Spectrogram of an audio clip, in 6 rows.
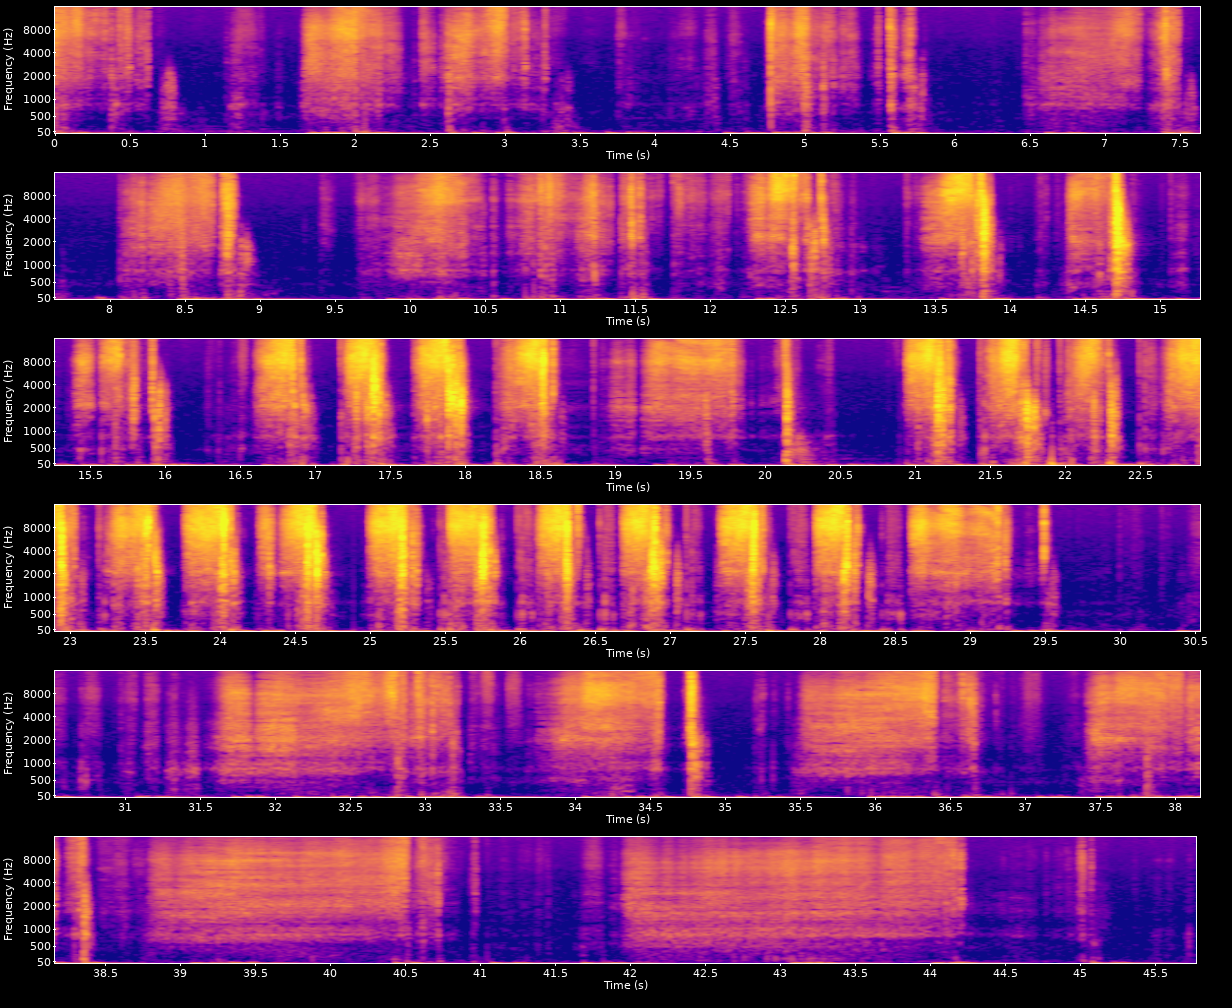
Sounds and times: Flipping through pages 0:00.0 - 0:05.8
Flipping through pages 0:06.5 - 0:09.0
Flipping through pages 0:09.7 - 0:29.6
Flipping through pages 0:32.1 - 0:39.4
Flipping through pages 0:44.8 - 0:45.2

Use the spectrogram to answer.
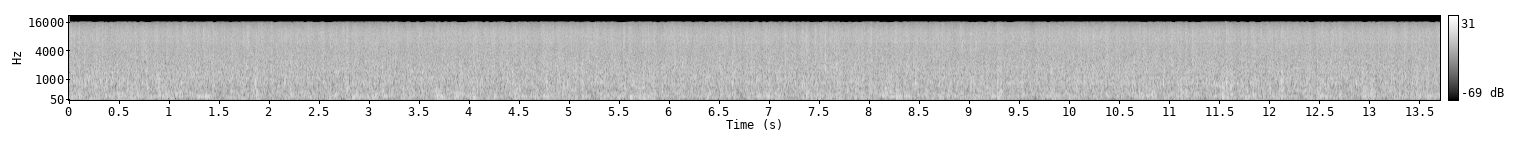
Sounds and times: water cascading out of retreating Solheimajokull glacier 0:00.0 - 0:13.7

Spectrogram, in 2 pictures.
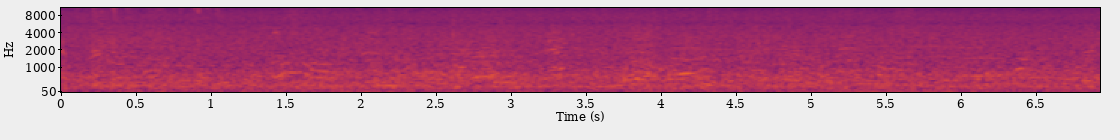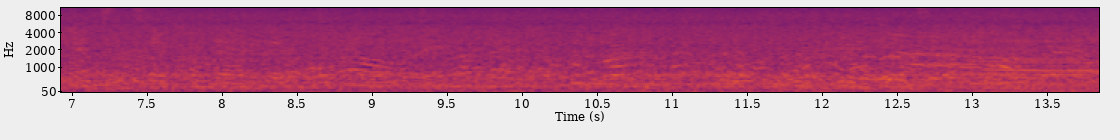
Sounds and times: crowd 0:00.0 - 0:13.8
water 0:00.0 - 0:13.8

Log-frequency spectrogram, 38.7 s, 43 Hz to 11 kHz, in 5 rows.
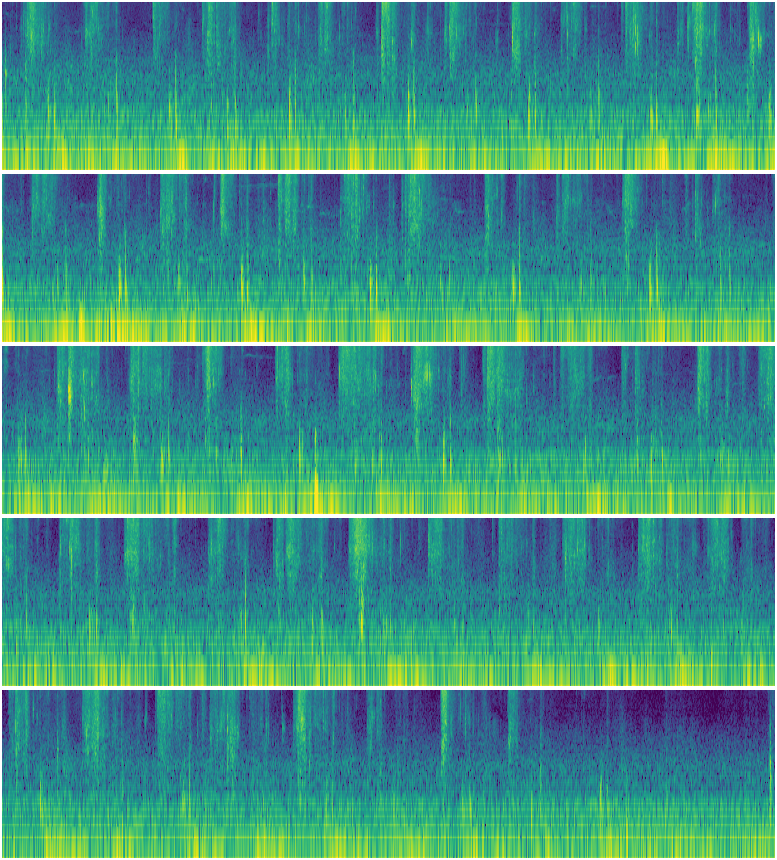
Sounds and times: Footsteps on path - some fallen leaves 0:00.0 - 0:37.2
birds 0:07.1 - 0:14.9
birds 0:21.2 - 0:22.1

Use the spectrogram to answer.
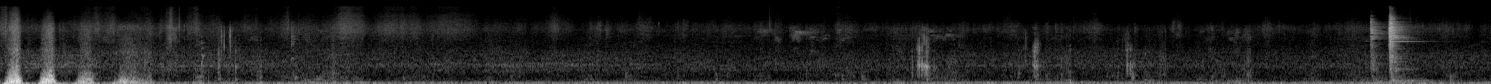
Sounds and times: Cows munching on hay 0:00.0 - 0:14.9

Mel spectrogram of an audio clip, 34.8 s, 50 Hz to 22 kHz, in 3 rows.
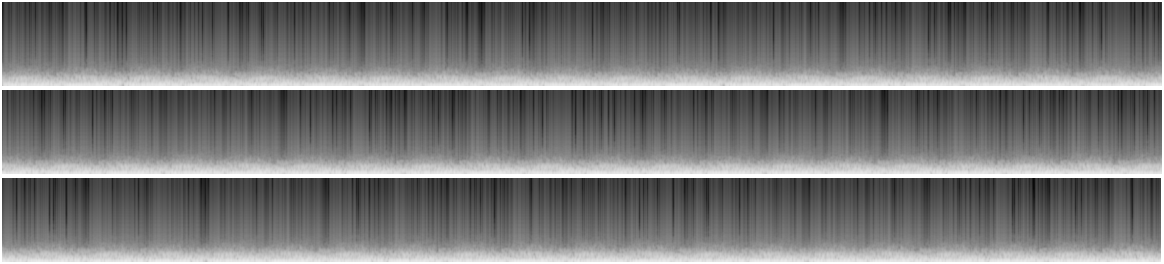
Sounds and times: bassy cinematic rhythmic/pulsating atmosphere 0:00.0 - 0:34.7

